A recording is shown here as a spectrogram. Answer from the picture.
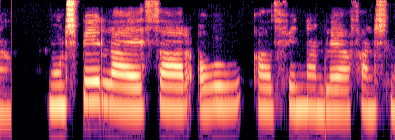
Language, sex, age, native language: Icelandic, female, 18-19, Icelandic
